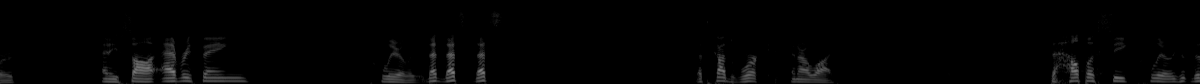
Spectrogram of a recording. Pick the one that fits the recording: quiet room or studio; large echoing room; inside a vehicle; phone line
large echoing room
